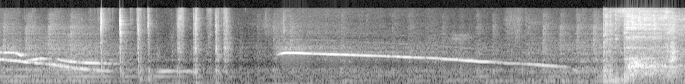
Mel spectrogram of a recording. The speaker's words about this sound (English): What sound? It's like the whistle of it falling.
